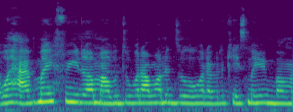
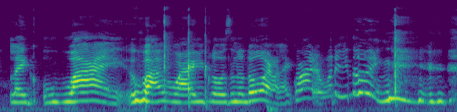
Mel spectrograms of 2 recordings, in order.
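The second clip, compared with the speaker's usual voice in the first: alarmed questioning; 2 semitones higher than usual. Retold or imitated. Patient reacting to doctor closing the door, mock alarm.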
